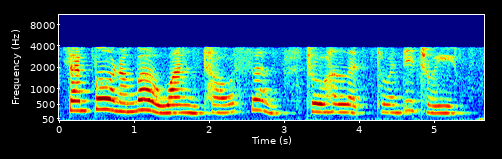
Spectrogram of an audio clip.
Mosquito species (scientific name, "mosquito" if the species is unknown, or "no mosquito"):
no mosquito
